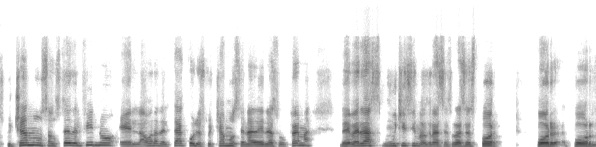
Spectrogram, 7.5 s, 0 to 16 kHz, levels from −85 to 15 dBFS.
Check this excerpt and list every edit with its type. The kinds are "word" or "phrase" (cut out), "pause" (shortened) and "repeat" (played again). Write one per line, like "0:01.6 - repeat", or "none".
0:05.7 - word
